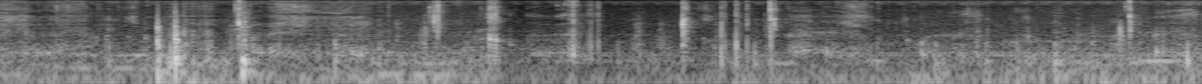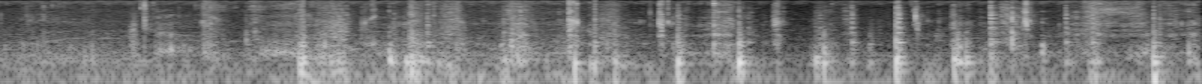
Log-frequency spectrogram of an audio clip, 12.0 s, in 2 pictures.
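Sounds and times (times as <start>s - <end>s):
crunching raw cucumber: 0.9s - 4.1s.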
